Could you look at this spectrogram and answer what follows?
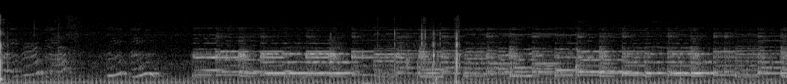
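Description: Jingly synthesized dance music, like an ice-cream-truck tune, plays from a CD through a Toshiba DVR620KU VCR/DVD combo, bright melodic notes over a steady beat, moderately loud, with a cat-like meow over it early on.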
